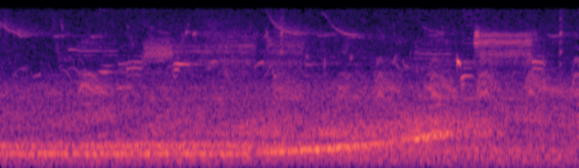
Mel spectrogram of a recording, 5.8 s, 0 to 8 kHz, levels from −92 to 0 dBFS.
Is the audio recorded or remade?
recorded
